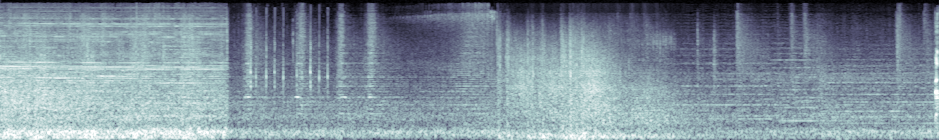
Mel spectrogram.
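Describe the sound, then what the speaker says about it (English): Indirect artillery fire in the mech strategy game RogueTech, heavy rumbling booms and a steady roar of distant bombardment that shifts and swells over a dense, continuous low background. "That was definitely some indirect fire"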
